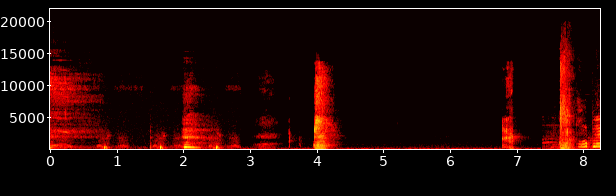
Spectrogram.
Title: Newborns sneezing are just too adorable!#toddlers #cute #familytime #video #reaction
